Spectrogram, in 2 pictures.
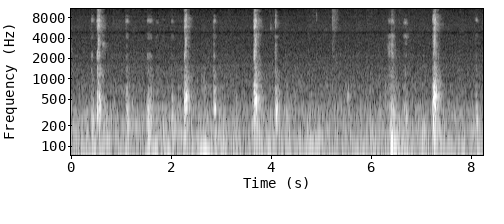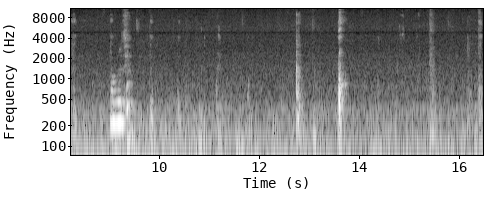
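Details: Cat making brief, irregular snorting bursts through the nose; owner wonders if it ate something wrong or something is stuck, noting it is not vomiting: reverse sneezing.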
